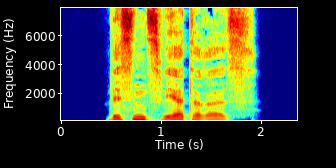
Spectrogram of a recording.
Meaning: strong/mixed nominative/accusative neuter singular comparative degree of wissenswert
- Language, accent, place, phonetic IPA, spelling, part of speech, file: German, Germany, Berlin, [ˈvɪsn̩sˌveːɐ̯təʁəs], wissenswerteres, adjective, De-wissenswerteres.ogg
